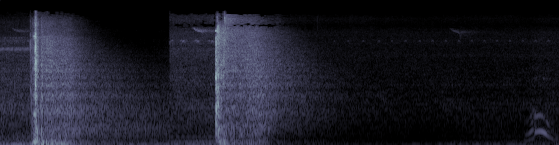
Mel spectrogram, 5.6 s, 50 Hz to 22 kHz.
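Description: Two loud blasts about two seconds apart, each trailing off over a second, from a 12-gauge double-barrel percussion muzzleloading shotgun firing a heavy charge of 105 grains of black powder behind nine 00 buckshot.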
